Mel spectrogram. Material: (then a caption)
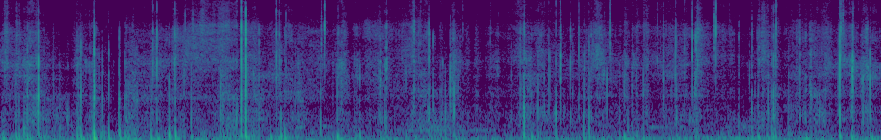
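Plastic. Long nails scratch and rub along a bunch of thin, solid, glossy green artificial orchid leaves, plastic or possibly silicone, held in both hands. A steady, quiet crinkling and bright scratchy hiss runs throughout, broken by many sharp little clicks and snaps.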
